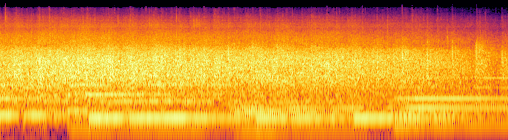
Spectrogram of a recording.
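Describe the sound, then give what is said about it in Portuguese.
A crowd gives strong, steady applause to God for about six seconds, a dense wash of clapping that eases slightly at the end, with low sustained keyboard notes holding underneath. “Quem crê pode dar uma forte salva de palmas a Deus?”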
